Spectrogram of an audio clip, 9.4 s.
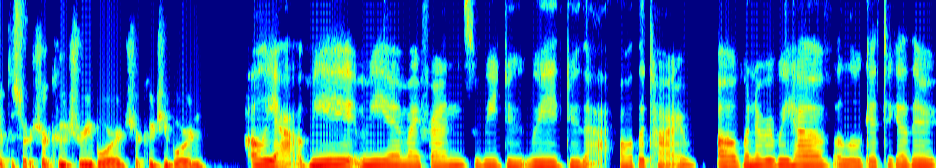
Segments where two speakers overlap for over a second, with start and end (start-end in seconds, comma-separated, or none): none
